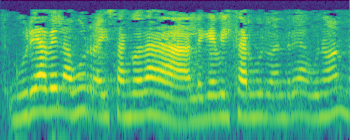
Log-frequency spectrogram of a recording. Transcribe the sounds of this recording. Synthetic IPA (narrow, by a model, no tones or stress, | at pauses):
ɡuɾe̞aβe̞laβuraisaŋɡo̞ðale̞ɣe̞βilt͡saɾβuɾuand̪ɾe̞aɣunoam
